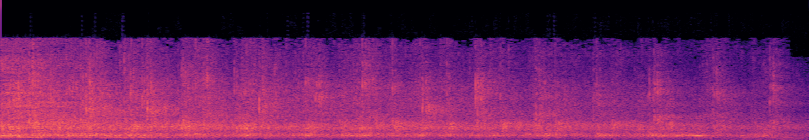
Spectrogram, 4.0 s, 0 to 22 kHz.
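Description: Dense applause from a large crowd at a morning briefing for the 2016 Bodyflight World Challenge indoor skydiving competition rolls on as a continuous, even roar of clapping.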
